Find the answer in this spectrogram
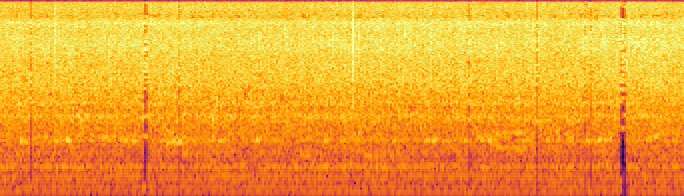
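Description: Steak, mushrooms and red onions sizzling steadily on a hot stovetop griddle.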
